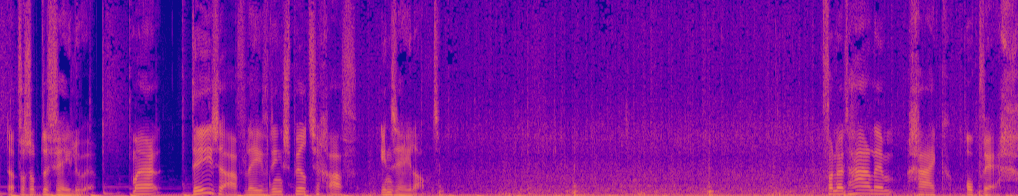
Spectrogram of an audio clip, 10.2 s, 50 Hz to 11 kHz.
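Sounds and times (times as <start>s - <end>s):
speech: 0.1s - 4.6s, 8.3s - 10.1s
low rumbling under heavy rain: 2.7s - 10.1s
heavy rain as if heard from inside a vehicle: 3.1s - 10.1s.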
